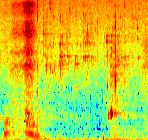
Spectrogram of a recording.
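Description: Estate Sauvignon Blanc wine glugs softly into a glass in a few quick gurgling bursts near the start, followed by a faint tap and quieter trickling, low in volume overall, poured for a first toast.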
